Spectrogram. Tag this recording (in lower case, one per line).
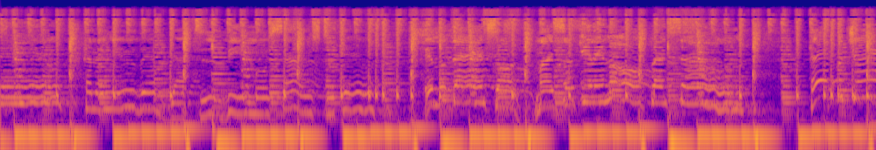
music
